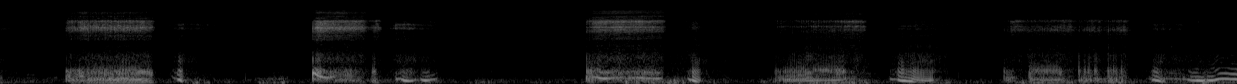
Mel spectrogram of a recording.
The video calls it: French Bulldog Puppy Snoring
